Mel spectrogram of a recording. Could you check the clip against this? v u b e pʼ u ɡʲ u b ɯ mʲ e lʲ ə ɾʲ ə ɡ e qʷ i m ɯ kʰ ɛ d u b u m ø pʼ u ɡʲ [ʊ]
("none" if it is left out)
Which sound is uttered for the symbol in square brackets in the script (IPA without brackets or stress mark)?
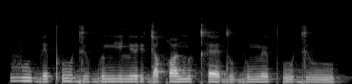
u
